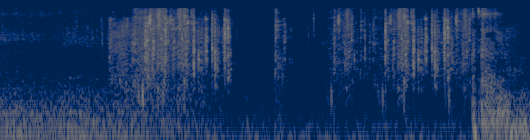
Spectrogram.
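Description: Footsteps clatter quickly on a hard floor.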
